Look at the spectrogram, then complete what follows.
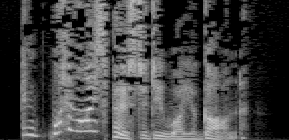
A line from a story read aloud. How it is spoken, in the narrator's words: Jessamine said crossly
